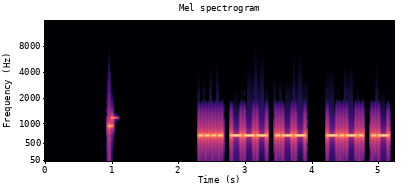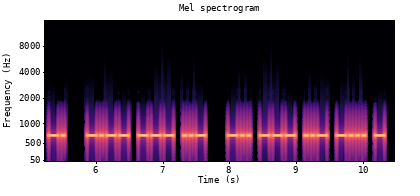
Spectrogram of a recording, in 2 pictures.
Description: Morse code, heard as a keyed tone, about 25 wpm, 700 Hz. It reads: HOW CAN YOU DOUBT
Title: Sentences from Top 1500 Words 25wpm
